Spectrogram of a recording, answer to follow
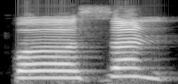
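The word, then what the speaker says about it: person: அதுக்கு அடுத்தது பாருங்க ப ப சன் பர்சன் பர்சன் படிக்கக்கூடாது. பர்சன் அந்த ஆர் வந்து சாஃப்டா உச்சரிக்கணும்.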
